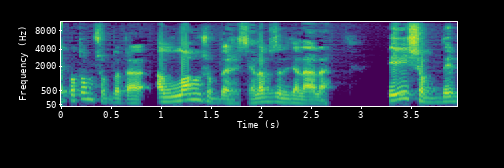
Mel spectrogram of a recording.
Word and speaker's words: আল্লাহ: অর্থাৎ আল্লাহ শব্দটাকে পুর করে তাফিম করে পড়া হচ্ছে উত্তম এবং সুন্দর আল্লাহ শব্দটাকে সুন্দরভাবে উচ্চারণ করা যায় যদি আপনি পুর করেন।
